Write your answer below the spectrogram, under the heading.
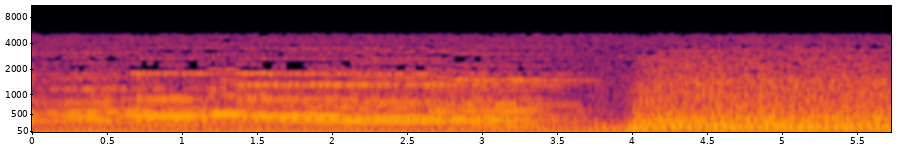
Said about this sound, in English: The sleek black car of the Green Hornet slid through the darkened back streets of the city like a purring shadow.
